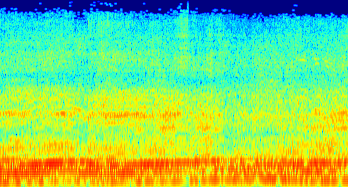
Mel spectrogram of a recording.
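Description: Classic car's engine revving hard while it drives a tight course. The pitch climbs, dips sharply about one and a half seconds in, then climbs and falls again.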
